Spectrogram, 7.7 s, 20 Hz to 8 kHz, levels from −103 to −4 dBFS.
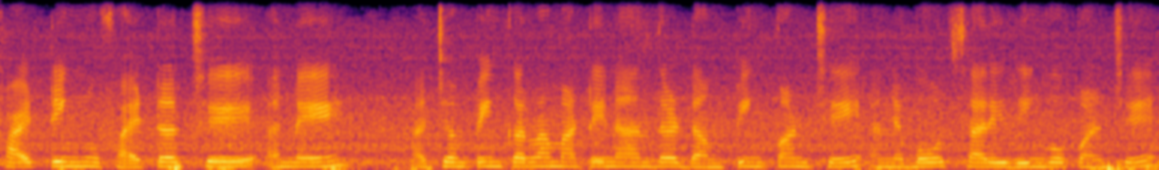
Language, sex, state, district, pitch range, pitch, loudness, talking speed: Gujarati, female, Maharashtra, Mumbai Suburban, 190-210 Hz, 205 Hz, -17 LUFS, 155 wpm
